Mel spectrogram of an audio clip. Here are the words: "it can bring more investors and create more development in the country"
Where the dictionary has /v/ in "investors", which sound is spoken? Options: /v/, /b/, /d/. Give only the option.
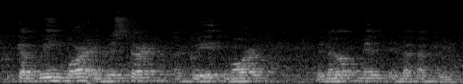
/b/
